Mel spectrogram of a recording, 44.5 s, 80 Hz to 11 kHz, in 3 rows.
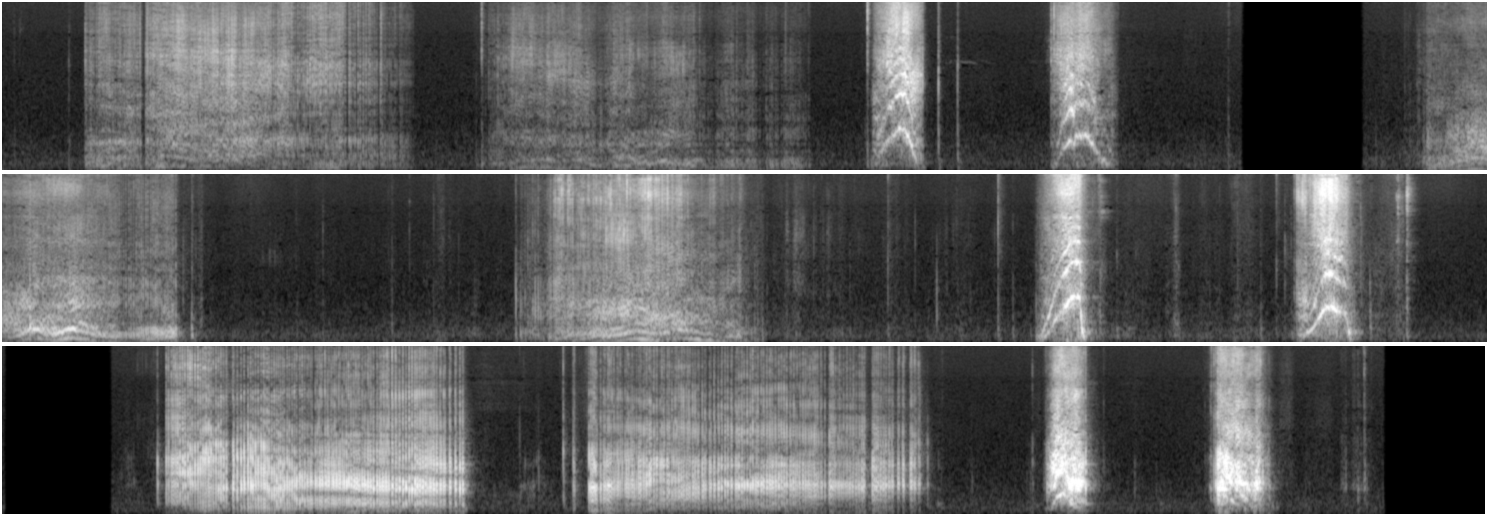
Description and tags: I recorded using a Zoom H6 with an XY mic and foam screen and tripod. I recorded various zip sounds at a slow pace and then fast pace in front of the mic. The first zip is from a jacket, the second is a travel bag, and the third is from a pencil case. Recorded for a school project for a SFX library.
down, OWI, up, zips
